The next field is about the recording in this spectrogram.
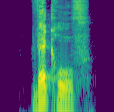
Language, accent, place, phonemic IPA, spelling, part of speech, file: German, Germany, Berlin, /ˈvɛkˌʁuːf/, Weckruf, noun, De-Weckruf.ogg
- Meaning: wake-up call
